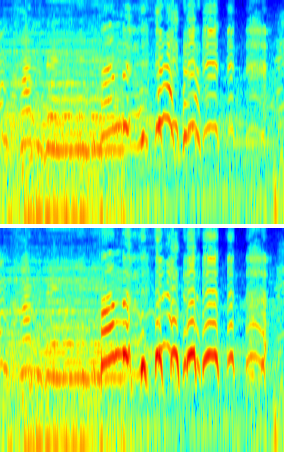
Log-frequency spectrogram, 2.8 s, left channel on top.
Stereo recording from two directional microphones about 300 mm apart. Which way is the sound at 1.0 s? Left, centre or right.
Centre.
